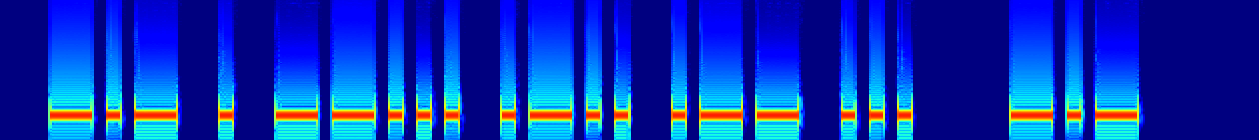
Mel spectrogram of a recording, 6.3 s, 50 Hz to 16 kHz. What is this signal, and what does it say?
Morse code, heard as a keyed tone, about 17 wpm, 700 Hz. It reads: KE7LWS K
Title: Speed-Racing Common QSO Phrases - 17wpm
